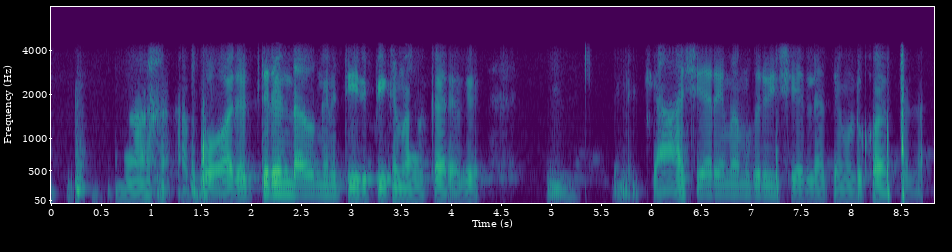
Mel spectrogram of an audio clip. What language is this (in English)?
Malayalam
